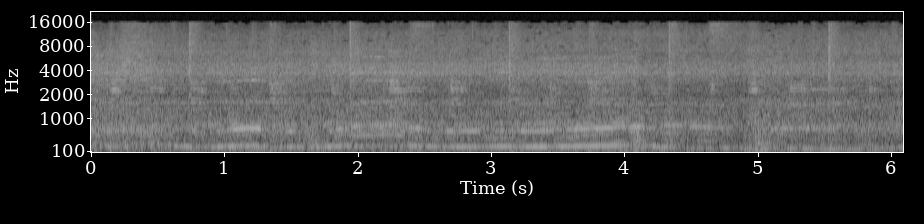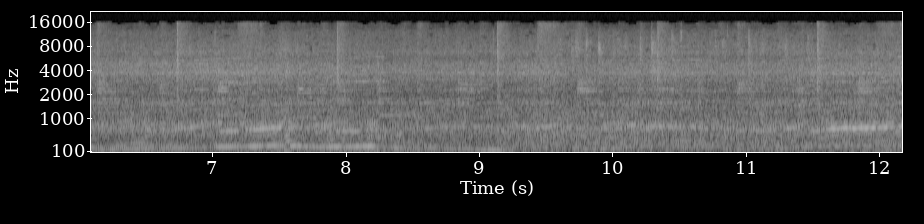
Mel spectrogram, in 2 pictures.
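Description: A racing car engine roars, its pitch rising and falling as the car shifts gears.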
